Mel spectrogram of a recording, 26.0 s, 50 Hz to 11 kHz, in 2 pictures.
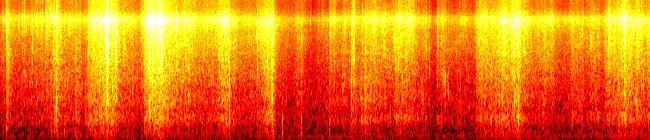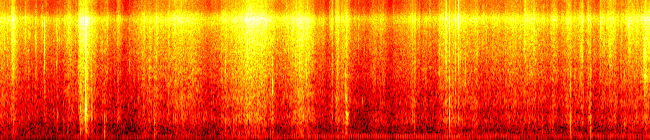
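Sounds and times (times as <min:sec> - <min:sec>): plants rustling and crackling: 0:00.0 - 0:26.0
sharp crack of stalk: 0:14.5 - 0:15.0.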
